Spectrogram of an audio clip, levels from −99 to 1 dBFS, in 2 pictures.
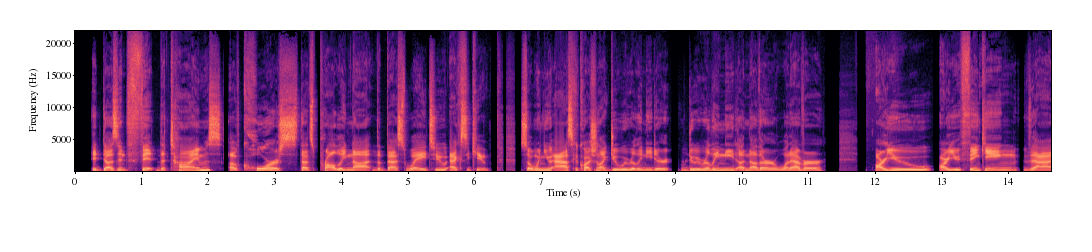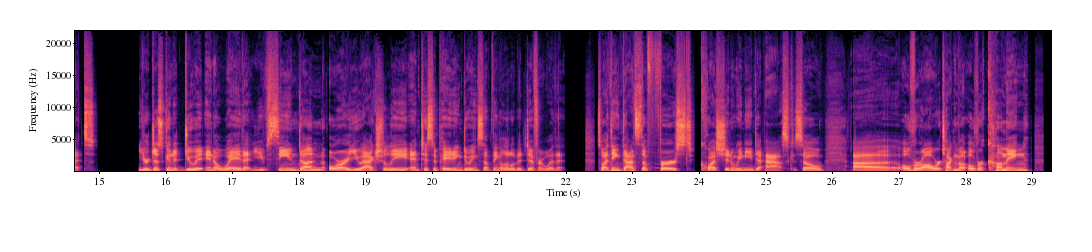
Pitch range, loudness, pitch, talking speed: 140-160 Hz, -21 LUFS, 150 Hz, 170 wpm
